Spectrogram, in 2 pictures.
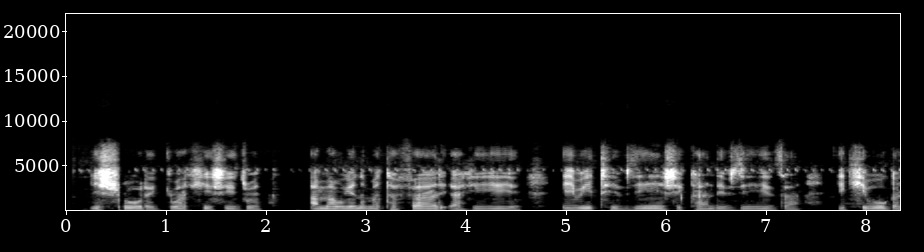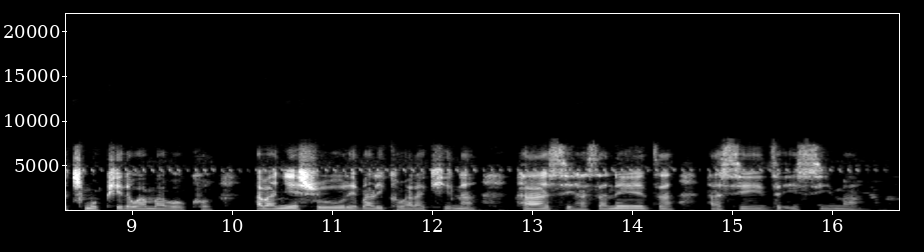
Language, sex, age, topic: Rundi, male, 18-24, education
